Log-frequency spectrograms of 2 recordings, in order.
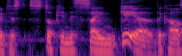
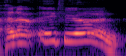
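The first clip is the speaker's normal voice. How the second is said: hello, Adrian, pitched way up; high, bright greeting; 10 semitones higher, much slower than usual. Real, not acted. Greeting a viewer named Adrian, high and cheery.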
